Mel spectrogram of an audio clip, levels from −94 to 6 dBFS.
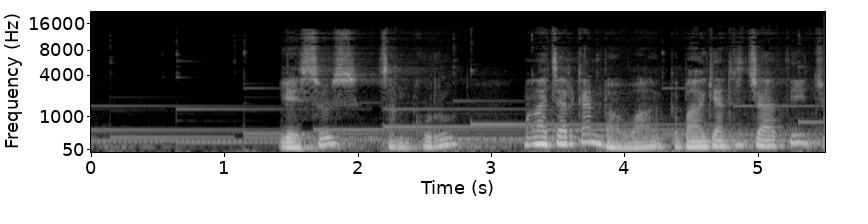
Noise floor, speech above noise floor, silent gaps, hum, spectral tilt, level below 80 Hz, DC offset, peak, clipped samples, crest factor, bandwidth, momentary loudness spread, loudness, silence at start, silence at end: -47 dBFS; 22 dB; none; none; -6.5 dB/octave; -54 dBFS; under 0.1%; -10 dBFS; under 0.1%; 16 dB; 14.5 kHz; 9 LU; -26 LUFS; 0 s; 0 s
